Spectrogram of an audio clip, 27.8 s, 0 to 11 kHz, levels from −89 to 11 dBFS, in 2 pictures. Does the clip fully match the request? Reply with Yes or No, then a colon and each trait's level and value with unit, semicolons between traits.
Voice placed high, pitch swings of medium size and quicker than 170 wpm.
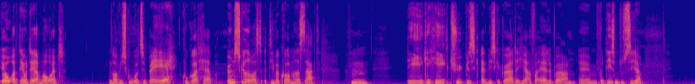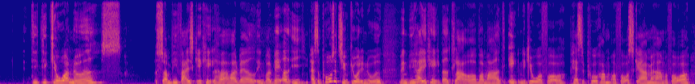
Yes: high, 225 Hz; average, 3.0 semitones; average, 190 wpm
